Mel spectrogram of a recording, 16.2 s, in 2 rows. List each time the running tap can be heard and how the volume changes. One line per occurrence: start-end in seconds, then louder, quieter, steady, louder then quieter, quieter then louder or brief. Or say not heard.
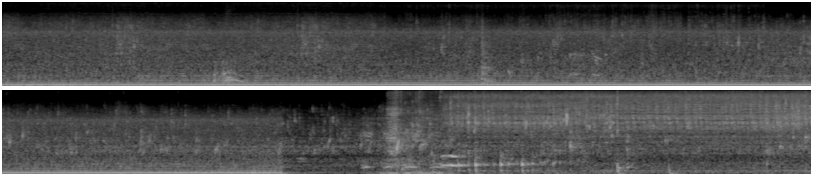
0.0-16.1 louder.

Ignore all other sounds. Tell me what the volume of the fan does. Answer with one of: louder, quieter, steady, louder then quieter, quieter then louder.
steady.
